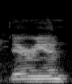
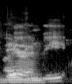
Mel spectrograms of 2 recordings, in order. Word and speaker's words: Darren: and be morning kev darian mar my name is darren not darian huh you're adding an extra syllable in my name you're calling me darian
